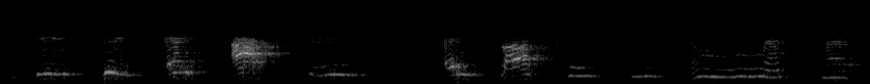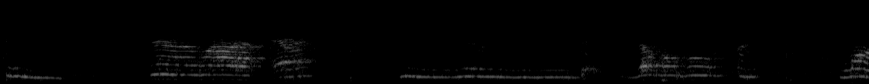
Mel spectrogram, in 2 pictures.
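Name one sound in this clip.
A toddler talks and sings in a high voice close by.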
